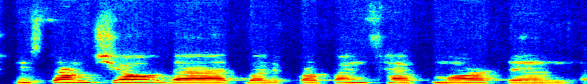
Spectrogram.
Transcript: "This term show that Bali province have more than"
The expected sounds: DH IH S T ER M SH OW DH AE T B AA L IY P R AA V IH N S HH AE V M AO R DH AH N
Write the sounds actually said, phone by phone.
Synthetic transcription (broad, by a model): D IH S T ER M SH OW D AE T B AA L IY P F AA IH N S HH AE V M AO R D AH N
